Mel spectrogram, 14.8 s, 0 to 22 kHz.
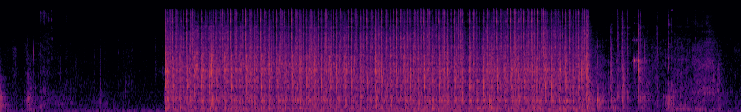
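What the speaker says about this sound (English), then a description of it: "So I'm going to stitch at a 1/4 of an inch." A sewing machine stitches a quarter-inch seam on a small holiday stocking-stuffer bag, running steadily and loudly for about eight seconds after a quiet start, then stopping.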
